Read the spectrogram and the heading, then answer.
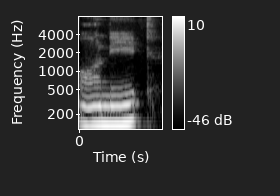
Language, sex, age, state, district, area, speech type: Nepali, male, 60+, West Bengal, Kalimpong, rural, spontaneous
